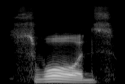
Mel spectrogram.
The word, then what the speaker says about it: sword: right Mason you got swords awesome Swords swords in American SWS what why would you say swords it's pronounced sword because we dropped the W for some reason everyone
